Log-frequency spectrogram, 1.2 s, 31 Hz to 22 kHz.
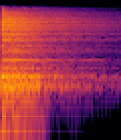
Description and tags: record of a 22" sabian solar ride with Beyerdynamics "mce 530"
